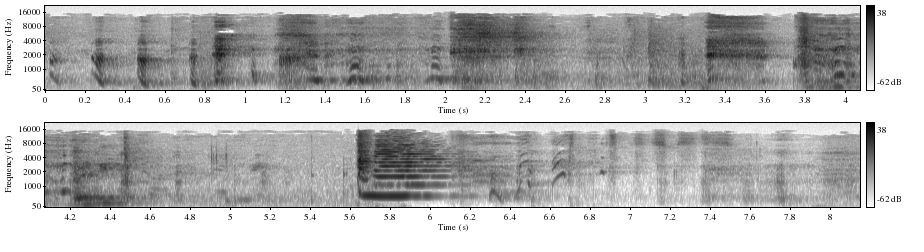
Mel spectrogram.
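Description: Hushed voices and giggling, then a single loud horn blast at one steady pitch, about half a second long, near the end.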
